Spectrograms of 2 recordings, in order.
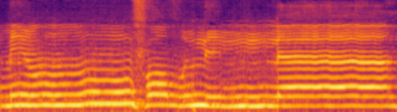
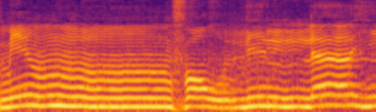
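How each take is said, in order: Both takes have the same delivery.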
